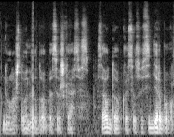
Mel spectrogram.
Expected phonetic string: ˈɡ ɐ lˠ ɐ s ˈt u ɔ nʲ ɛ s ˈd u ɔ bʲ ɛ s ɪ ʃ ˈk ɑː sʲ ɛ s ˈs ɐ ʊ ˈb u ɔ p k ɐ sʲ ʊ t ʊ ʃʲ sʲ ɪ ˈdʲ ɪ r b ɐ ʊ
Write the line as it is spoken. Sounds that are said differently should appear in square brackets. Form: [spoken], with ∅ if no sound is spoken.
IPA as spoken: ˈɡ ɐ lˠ ɐ [ʃ] ˈt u ɔ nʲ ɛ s ˈd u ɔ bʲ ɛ s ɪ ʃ ˈk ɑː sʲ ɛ s ˈs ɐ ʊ [ˈd] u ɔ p k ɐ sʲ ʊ [s] ʊ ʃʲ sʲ ɪ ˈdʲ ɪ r b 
